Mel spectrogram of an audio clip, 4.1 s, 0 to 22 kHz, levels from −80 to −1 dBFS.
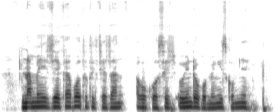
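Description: No technical faults can be heard anywhere in the speech.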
